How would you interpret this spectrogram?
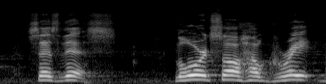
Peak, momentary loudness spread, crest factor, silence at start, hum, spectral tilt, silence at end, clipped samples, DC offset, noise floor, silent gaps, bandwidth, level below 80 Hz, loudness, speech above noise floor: -2 dBFS; 17 LU; 16 dB; 0.3 s; none; -5.5 dB/octave; 0 s; under 0.1%; under 0.1%; -56 dBFS; none; 11.5 kHz; -64 dBFS; -18 LUFS; 38 dB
